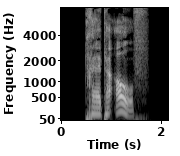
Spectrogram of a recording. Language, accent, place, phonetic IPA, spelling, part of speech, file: German, Germany, Berlin, [ˌtʁɛːtə ˈaʊ̯f], träte auf, verb, De-träte auf.ogg
- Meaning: first/third-person singular subjunctive II of auftreten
